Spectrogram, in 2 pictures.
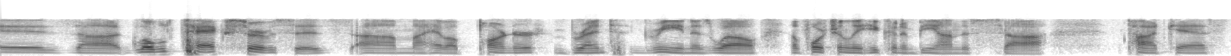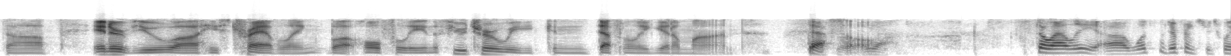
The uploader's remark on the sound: have a phone call where we answer listener questions.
